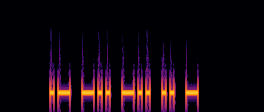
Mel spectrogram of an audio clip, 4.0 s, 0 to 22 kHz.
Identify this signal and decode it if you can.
Morse code, heard as a keyed tone, about 20 wpm, 700 Hz. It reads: ADDIT
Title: Build A Word - 5 Letters At A Time - 12-Letter Words - 20wpm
